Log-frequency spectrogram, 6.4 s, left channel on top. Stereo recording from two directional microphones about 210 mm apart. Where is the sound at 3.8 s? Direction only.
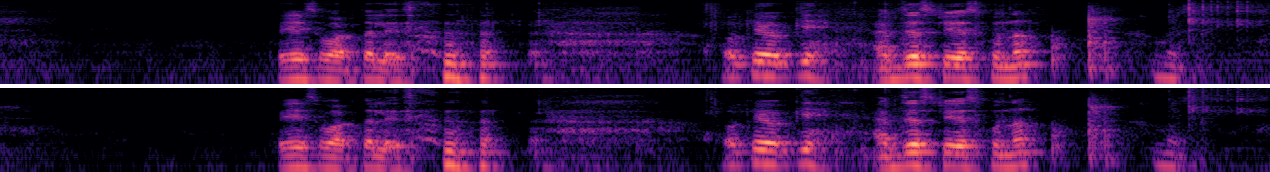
10° right (ahead or behind).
